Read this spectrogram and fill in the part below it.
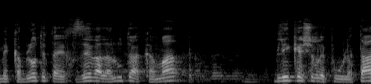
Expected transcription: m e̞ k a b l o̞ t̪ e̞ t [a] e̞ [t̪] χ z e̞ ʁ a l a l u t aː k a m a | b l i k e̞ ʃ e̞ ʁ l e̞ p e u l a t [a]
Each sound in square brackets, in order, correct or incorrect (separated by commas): correct, incorrect, correct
